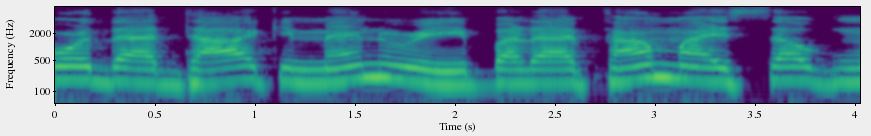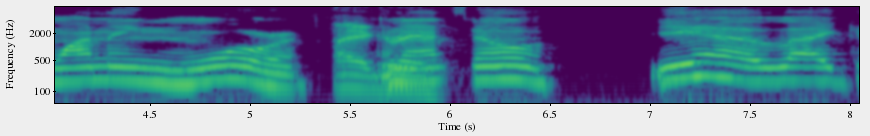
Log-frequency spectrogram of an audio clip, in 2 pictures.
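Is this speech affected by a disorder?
Yes: ALS; slightly slurred, has to slow down.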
